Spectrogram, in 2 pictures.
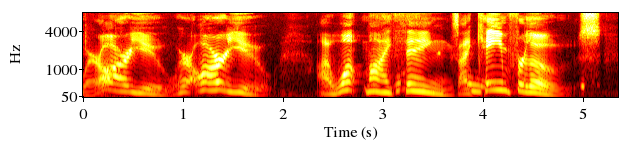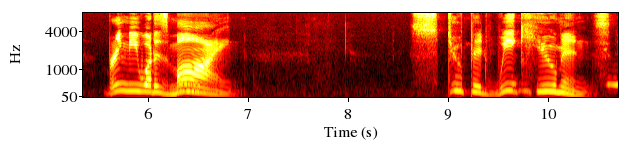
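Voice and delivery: shrill, full-voiced screaming at the top of the lungs. Telling a story, a man in the dark desert calls after you: screaming. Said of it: "and he's screaming".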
